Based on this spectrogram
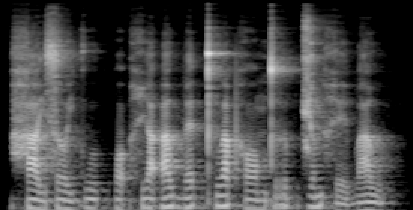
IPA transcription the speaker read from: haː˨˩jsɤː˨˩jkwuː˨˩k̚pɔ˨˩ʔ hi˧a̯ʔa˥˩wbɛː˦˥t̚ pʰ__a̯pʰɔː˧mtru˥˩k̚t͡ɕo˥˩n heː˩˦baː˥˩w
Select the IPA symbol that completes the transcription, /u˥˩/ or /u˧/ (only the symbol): u˥˩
